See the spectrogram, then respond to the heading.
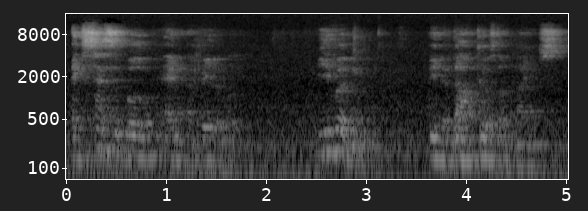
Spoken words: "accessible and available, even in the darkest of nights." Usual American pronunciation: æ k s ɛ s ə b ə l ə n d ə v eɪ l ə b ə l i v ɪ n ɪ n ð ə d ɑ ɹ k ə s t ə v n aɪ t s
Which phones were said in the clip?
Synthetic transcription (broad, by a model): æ k s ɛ s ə b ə l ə n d ə v eɪ l ə b ə l i v ɪ n ɪ n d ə d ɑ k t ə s ə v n aɪ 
